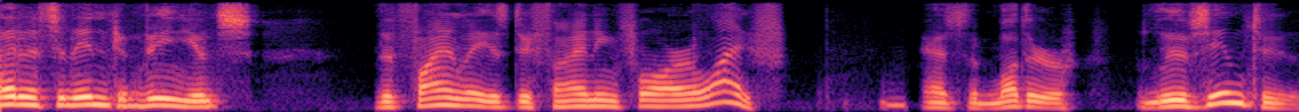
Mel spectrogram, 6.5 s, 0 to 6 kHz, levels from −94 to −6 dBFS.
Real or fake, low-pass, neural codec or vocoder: fake; 5.4 kHz; codec, 16 kHz, 1 kbps, FunCodec, trained on LibriTTS, 50 frames a second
